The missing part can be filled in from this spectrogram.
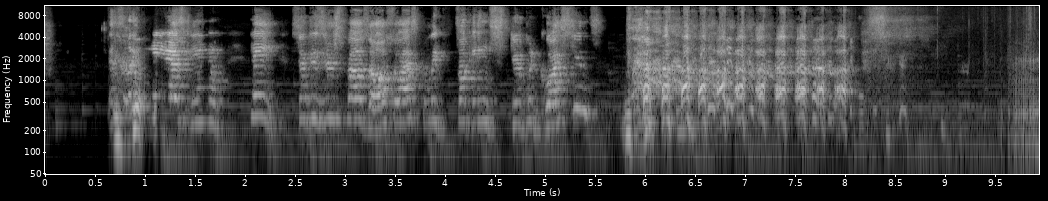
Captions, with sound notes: It's like me asking them, "Hey, so does your spouse also ask really fucking stupid questions?". (crowd laughs)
